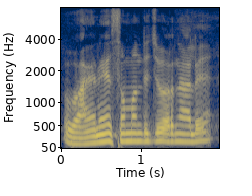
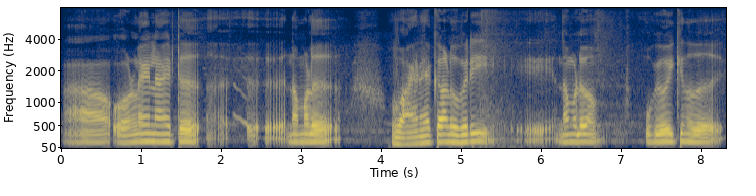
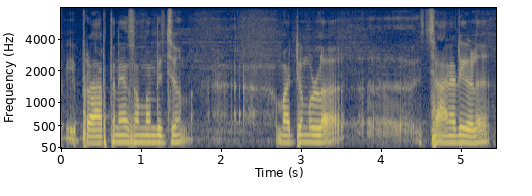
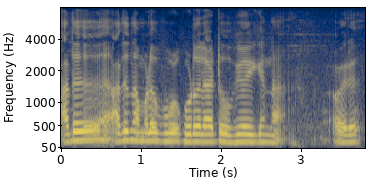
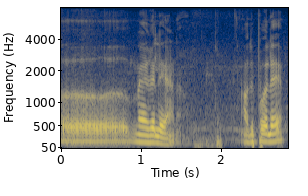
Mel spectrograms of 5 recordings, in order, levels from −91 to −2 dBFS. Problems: none marked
